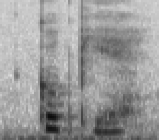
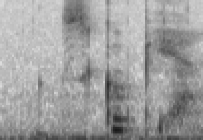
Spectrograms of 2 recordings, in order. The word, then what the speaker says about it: Skopje: It's Skopje. Skopje. I think that's how it's pronounced.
